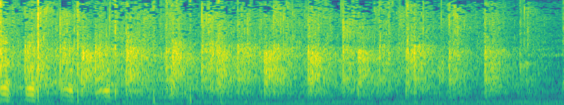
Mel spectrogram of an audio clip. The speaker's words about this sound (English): But we have a tournament champion. I tried to ask. Round of applause.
